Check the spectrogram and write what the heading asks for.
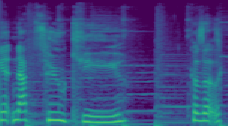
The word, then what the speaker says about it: Natsuki: what do you mean the U isn't pronounced natsuki is pronounced as natski I don't care I'm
